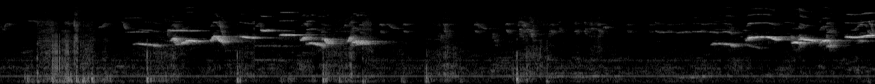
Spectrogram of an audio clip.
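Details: Oriental magpie-robin song in two bursts of sweet, fluty whistles and quick warbles, separated by a quieter pause, with knocking and clicking sounds near the start and a constant low hum.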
